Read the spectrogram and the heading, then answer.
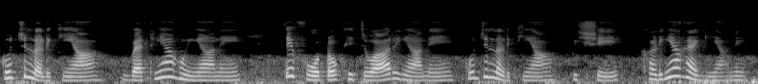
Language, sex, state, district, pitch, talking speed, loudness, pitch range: Punjabi, female, Punjab, Pathankot, 200 Hz, 125 wpm, -16 LUFS, 190-260 Hz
